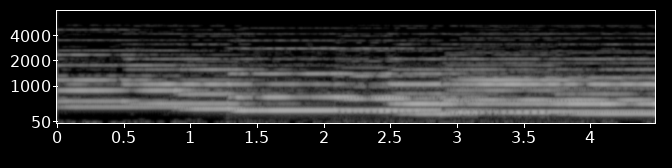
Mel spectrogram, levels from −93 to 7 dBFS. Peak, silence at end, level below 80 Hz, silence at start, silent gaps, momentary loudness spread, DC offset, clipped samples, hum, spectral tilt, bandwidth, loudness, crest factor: -18 dBFS; 0 s; -74 dBFS; 0 s; none; 6 LU; under 0.1%; under 0.1%; none; -2 dB/octave; 5.4 kHz; -30 LUFS; 12 dB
